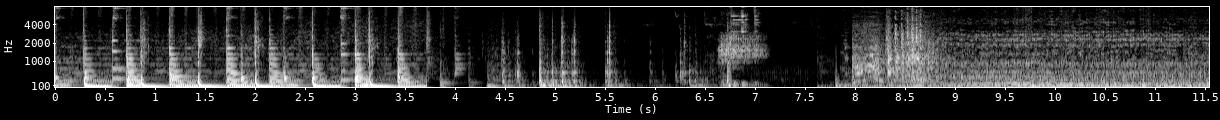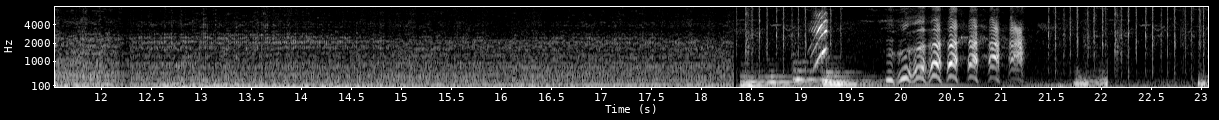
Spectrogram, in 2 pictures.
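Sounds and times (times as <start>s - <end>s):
tractor engine starting and running: 7.6s - 19.8s.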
